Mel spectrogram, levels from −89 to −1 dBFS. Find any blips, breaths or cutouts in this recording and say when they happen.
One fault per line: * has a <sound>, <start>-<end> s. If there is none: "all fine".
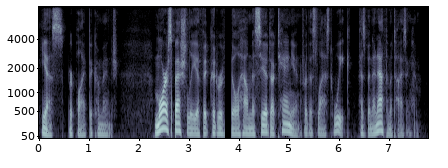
* has a dropout, 3.7-3.9 s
